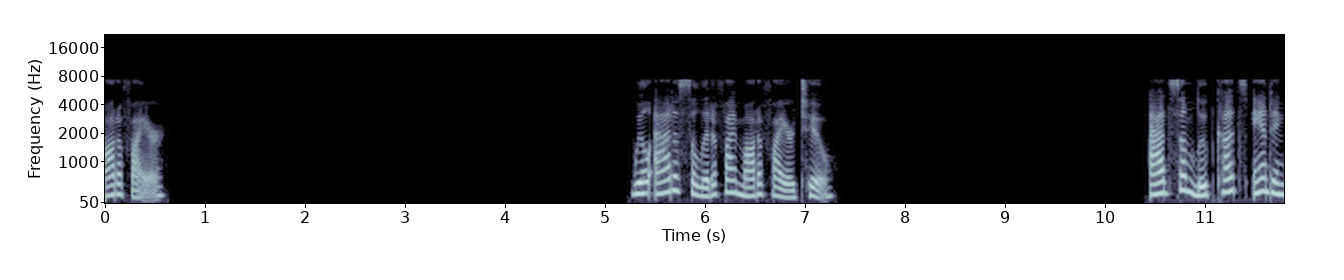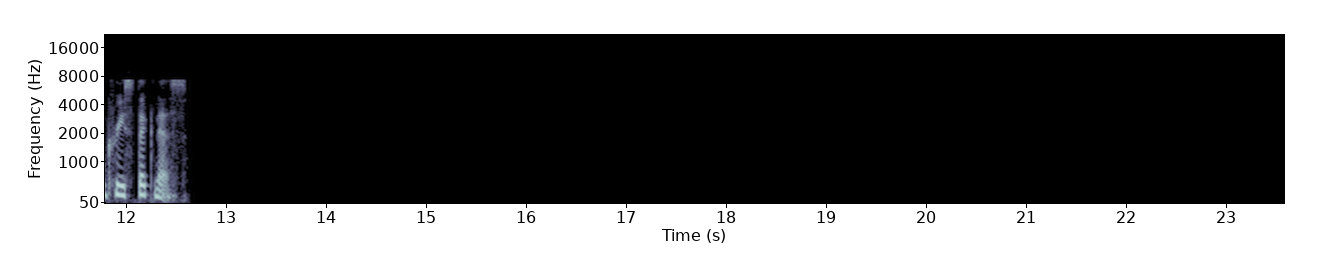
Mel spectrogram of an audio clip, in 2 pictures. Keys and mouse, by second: 1.3-1.7 ctrl+middle drag, 3.3 middle click, 5.5 click, 7.3-7.8 middle drag, 8.0 Tab, 9.1 ctrl+r, 12.3 middle click, 13.4 ctrl+r, 16.1-17.6 middle drag, 18.6-21.0 shift+drag, 21.6-22.4 middle drag, 22.6-23.0 shift+middle drag.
